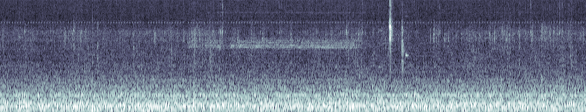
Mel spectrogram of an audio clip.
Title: Front Wheel bearing Annoying Sound.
